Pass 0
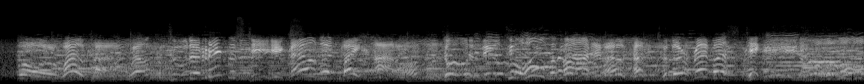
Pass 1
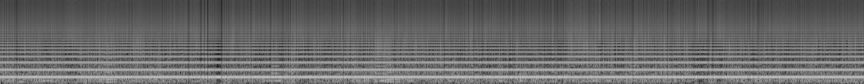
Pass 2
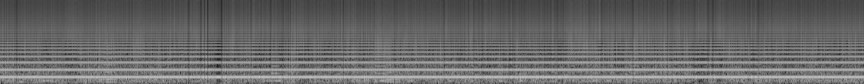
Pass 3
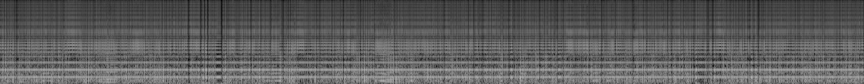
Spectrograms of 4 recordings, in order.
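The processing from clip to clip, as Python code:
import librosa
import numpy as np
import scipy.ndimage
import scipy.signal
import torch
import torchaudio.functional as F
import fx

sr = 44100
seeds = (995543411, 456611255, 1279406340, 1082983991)

y1 = np.r_[np.sort(x[:len(x) // 128 * 128].reshape(-1, 128), axis=1).ravel(), x[len(x) // 128 * 128:]]
y1 = fx.env_flatten(y1, sr, amount_pct=100)
y1 = F.gain(torch.from_numpy(y1), -3.5).numpy()
y2 = y1
y3 = fx.lower_of_two(y2, sr, delay_ms=0.44)
y3 = fx.cheby_harmonics(y3, sr, harmonics=(2, 7), levels_db=(-8, -16), full_scale_db=-4.0)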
